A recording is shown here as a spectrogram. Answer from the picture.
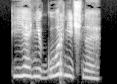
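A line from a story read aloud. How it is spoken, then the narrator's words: Tearful. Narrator (Russian): Сквозь слезы отозвалась Мэйли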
